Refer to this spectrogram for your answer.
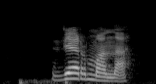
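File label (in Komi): "вермана", Komi, female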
